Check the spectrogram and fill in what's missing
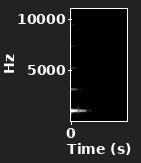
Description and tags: Beep 03 Single
a user interface sound for a game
